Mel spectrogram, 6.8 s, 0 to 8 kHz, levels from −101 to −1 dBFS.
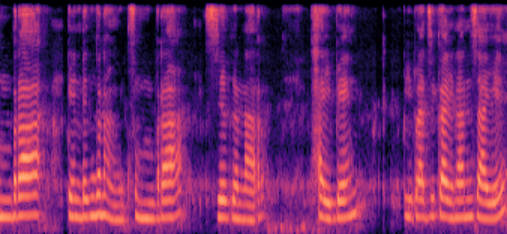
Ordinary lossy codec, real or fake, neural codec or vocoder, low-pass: none; fake; codec, 16 kHz, 16 kbps, FunCodec, trained on Chinese and English, 50 frames a second; 7.2 kHz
